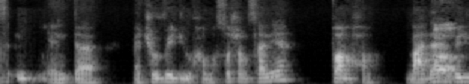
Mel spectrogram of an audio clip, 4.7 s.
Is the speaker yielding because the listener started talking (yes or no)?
no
